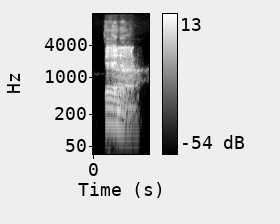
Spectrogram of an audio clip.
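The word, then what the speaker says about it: Behnam: I think the chairman of the CFTC, I don't know how to pronounce his last name, Rostin, is it Benham? Benham.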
